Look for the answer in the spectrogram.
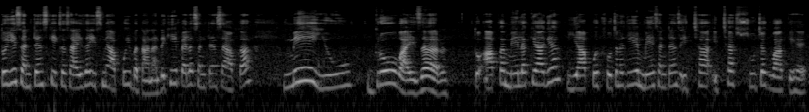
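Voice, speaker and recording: Woman, grammar teacher, slow read-out examples, slightly high pitch, faint background hiss. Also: fairly bright tone, poor audio. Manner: reads English examples slowly, then explains. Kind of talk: explaining English grammar in Hindi.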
